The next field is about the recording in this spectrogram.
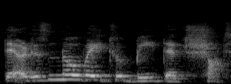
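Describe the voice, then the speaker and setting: A man's voice: high-pitched, measured pace, a bit bright, reverberant, dull audio, voice pushed up. A man voicing a tall, cocky young fighter in a boastful storybook manner. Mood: impressed. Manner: boastful, retorting.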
